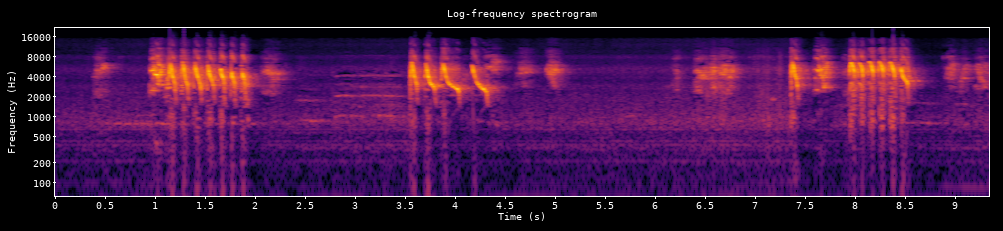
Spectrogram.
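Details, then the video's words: Bulbul called kapas tembak, dense rapid song from a master for training cage songbirds. Repeated bursts of sharp descending notes alternate with brief whistles and chirps, the bursts about two to three seconds apart. "Masteran Burung Kapas Tembak Suara Rapat Nembak Nembak"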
